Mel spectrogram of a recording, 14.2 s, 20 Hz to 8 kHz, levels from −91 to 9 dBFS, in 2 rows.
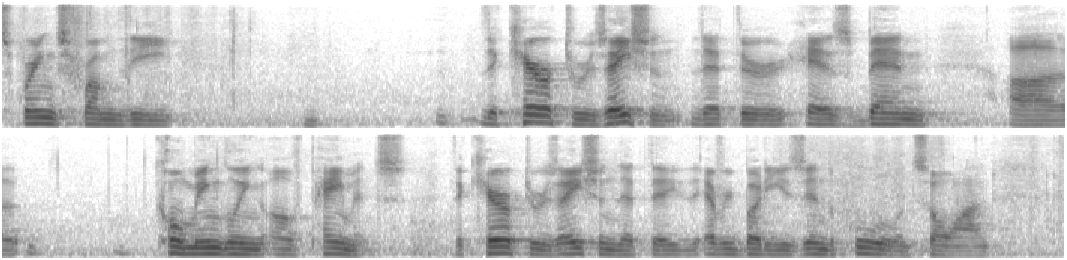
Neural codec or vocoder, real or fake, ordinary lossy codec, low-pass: vocoder, 44.1 kHz, 128 mel bands every 512 samples, BigVGAN v2; fake; MP3, 64 kbps; 7.2 kHz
